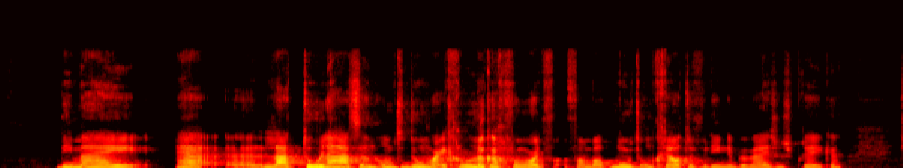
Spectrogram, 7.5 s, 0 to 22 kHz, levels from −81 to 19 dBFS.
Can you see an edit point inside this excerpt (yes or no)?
yes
